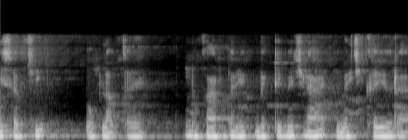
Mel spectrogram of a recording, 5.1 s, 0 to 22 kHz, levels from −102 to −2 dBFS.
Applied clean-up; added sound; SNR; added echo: none; none; none; reverberation time 1.4 s.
